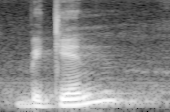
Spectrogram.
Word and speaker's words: begin: Okay, it is below, become, begin, believe, beside. Give primary stress to the second syllable.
